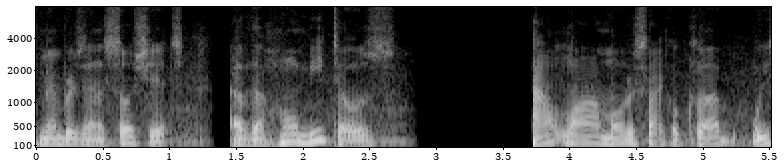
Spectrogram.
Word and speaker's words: Homietos: Uh Meeklo 1%er for teaching me how to say Homitos. I was saying Homeyatos and all kind of crazy I apologize for getting y'all's name wrong.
